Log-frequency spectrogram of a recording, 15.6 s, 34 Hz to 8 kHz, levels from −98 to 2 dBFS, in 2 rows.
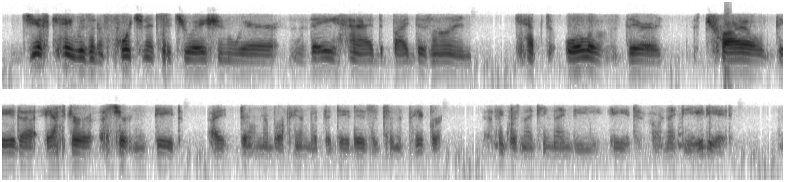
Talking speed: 155 wpm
